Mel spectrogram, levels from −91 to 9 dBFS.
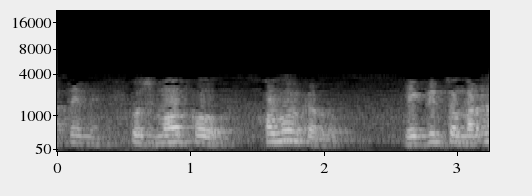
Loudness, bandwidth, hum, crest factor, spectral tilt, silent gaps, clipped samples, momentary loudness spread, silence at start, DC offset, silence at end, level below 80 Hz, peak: -25 LUFS; 3.7 kHz; none; 18 dB; -11 dB/octave; none; under 0.1%; 13 LU; 0 s; under 0.1%; 0 s; -72 dBFS; -6 dBFS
